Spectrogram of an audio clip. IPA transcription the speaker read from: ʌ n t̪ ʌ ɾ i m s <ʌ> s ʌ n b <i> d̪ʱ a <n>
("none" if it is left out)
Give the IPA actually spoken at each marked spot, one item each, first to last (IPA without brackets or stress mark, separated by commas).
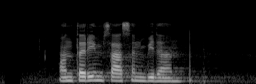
a, i, n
